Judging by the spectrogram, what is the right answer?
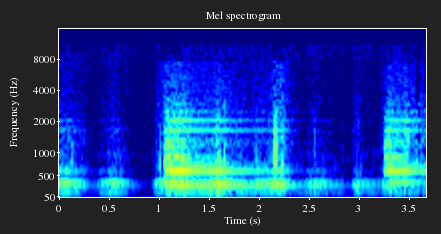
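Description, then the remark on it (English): A deep clock bell tolls slowly, striking midnight, several heavy strikes ringing out over a steady, humming resonance that lingers between each blow. “She said midnight. She must have heard the clock.”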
